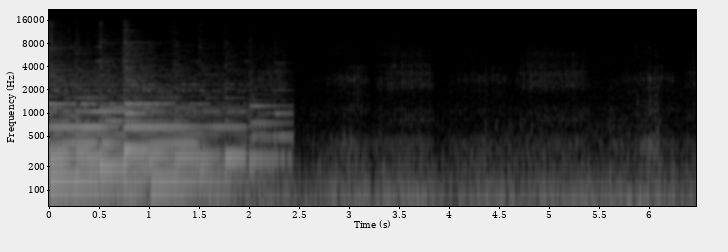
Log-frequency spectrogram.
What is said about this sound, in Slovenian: Od tišine do mačke, ki se nam je pridružila na vožnji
